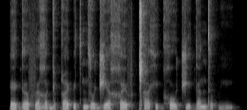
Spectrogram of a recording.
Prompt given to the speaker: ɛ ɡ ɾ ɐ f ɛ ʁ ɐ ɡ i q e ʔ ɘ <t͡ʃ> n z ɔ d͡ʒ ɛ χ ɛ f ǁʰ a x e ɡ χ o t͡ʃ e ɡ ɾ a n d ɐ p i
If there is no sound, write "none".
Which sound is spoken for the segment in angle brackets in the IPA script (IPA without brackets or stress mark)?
t͡s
